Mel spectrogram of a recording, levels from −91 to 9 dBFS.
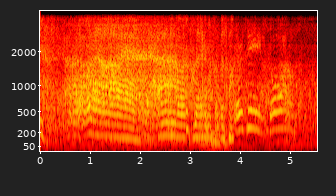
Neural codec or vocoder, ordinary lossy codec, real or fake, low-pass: codec, 16 kHz, 4.8 kbps, FACodec; none; fake; 3.6 kHz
